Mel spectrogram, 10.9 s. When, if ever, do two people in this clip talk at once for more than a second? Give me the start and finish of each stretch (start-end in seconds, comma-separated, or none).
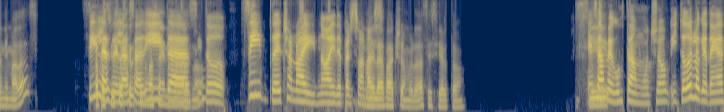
1.4-3.1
